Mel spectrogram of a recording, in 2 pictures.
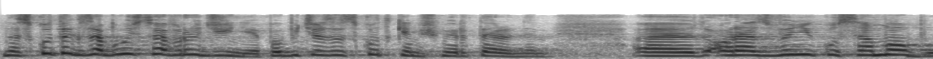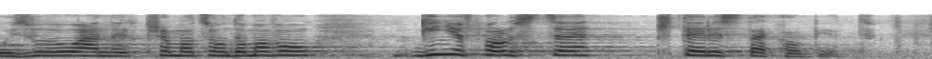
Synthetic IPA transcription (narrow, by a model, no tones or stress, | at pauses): naskut̪ɛɡzabujst̪favɾɔd͡ʑiɲɛpɔbʲit͡ɕazɛskut̪kʲɛmɕmʲjɛɾt̪ɛlnɘm | ɔɾazvɘɲikusamɔbujzvɘvɔwanɘxpʂɛmɔt̪sɔ̃w̃d̪ɔmɔvɔ̃w̃ɡʲiɲɛfpɔlst̪sɛt͡ʂt̪ɛɾɘst̪akɔbʲjɛt̪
